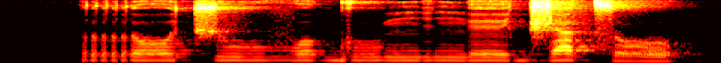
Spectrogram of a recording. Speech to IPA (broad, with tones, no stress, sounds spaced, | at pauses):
r o˨ t͡ʃ uː˨ β o˨ ɡ uː˨ ŋ i˨ ŋ eː˨ d͡ʒ a˦ t͡s o˨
